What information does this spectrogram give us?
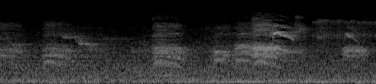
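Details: A house crow (Corvus splendens) in a Delhi city park, India, gives harsh, hoarse caws, about four in quick succession over a few seconds, against a low hum of distant city noise.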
